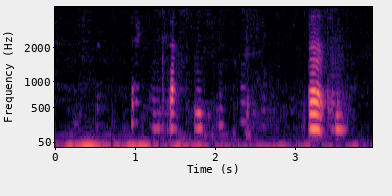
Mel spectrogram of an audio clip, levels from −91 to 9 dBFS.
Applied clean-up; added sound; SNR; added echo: neural mask model DeepFilterNet 3.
